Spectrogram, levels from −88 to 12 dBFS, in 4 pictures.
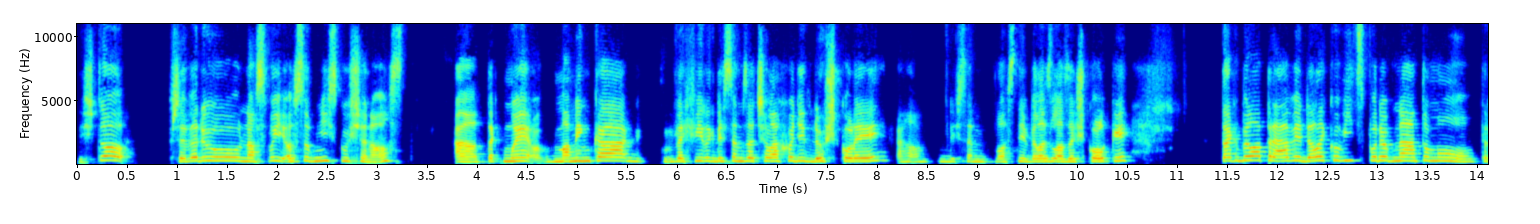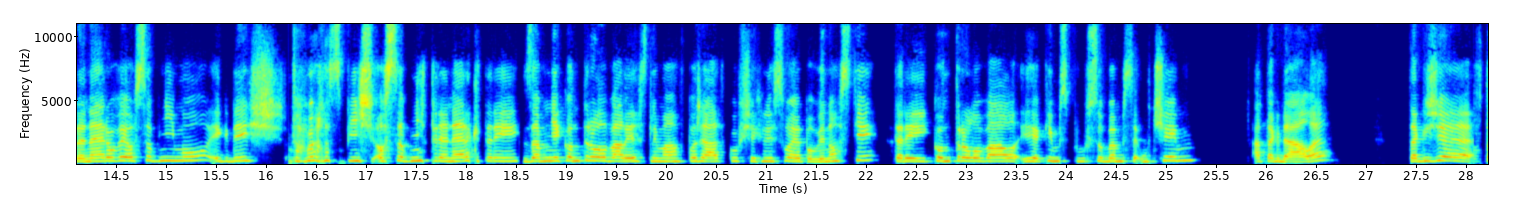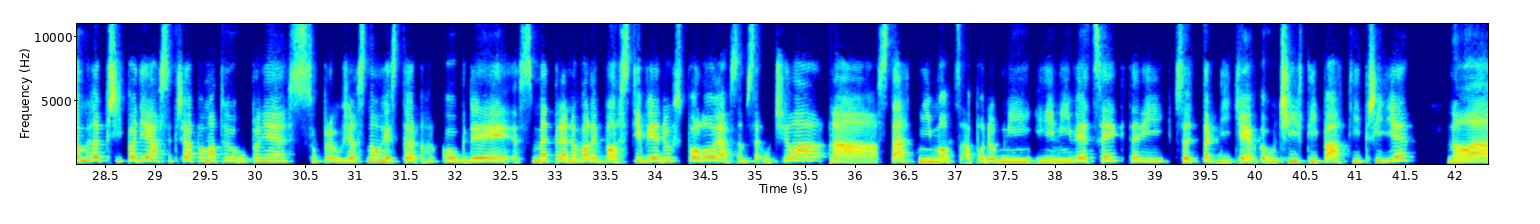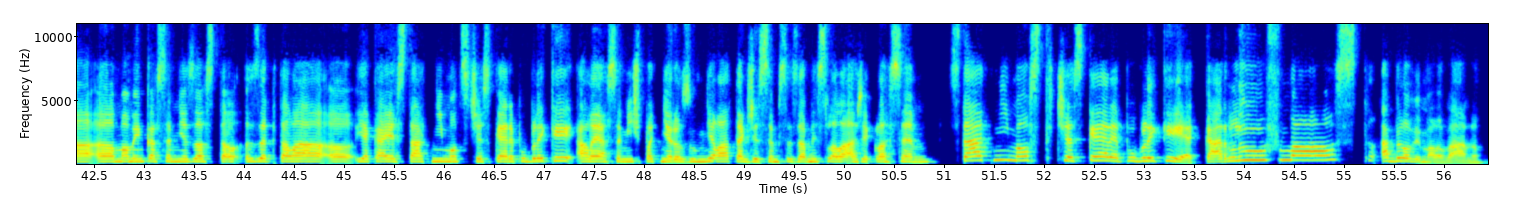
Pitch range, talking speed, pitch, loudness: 225-285 Hz, 145 wpm, 255 Hz, -19 LUFS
